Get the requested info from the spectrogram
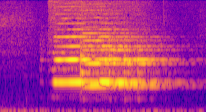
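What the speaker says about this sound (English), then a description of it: "with Baroque style, starting on that upper appoggiatura," A Baroque-style flute trill begins on the upper appoggiatura, a bright tone alternating rapidly between two close pitches, sustained for over a second after a brief lead-in note, played alone in a recital setting.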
